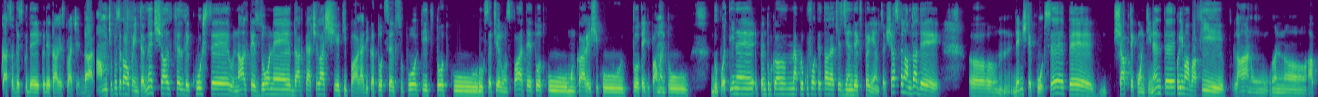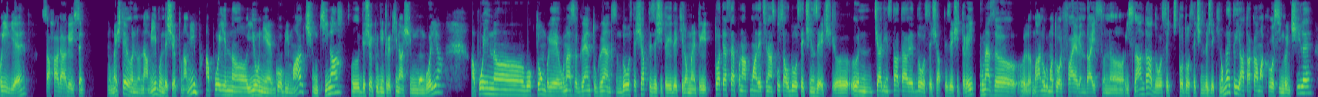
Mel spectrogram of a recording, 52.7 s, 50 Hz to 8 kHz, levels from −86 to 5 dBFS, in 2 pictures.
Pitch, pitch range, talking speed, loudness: 135 Hz, 115-155 Hz, 155 wpm, -16 LUFS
